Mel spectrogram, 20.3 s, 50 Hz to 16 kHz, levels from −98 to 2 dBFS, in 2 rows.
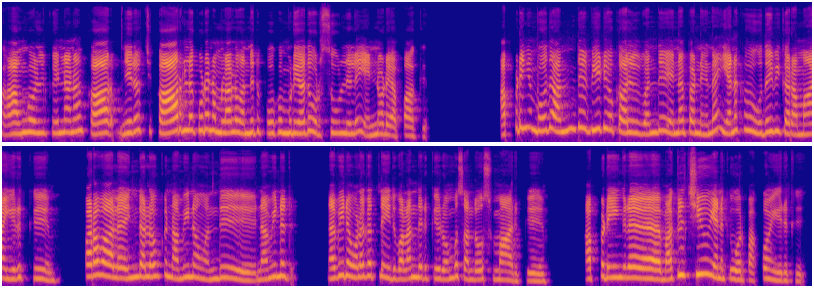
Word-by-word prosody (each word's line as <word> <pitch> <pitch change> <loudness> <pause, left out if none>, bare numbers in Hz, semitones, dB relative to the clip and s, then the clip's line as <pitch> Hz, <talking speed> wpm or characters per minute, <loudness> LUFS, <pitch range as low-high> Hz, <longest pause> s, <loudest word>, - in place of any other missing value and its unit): அவங்களுக்கு 295 0 0
என்னன்னா, 310 +2 +1 0.2
கார் 285 +3 +6 0.2
நிரச்சி 335 +3 -1
கார்ல 355 +6 +7
கூட 365 +2 0
நம்மளால 305 -1 +1
வந்துட்டு 305 +3 -2
போக 290 +2 -4
முடியாத 290 +1 +2
ஒரு 245 - -10
சூழ்நிலை 290 0 -2
என்னுடைய 260 -1 -2
அப்பாக்கு. 225 -3 -6 1.0
அப்டிங்கும் 420 -3 -2
போது 360 +4 -2
அந்த 390 +6 -1 0.2
வீடியோ 395 0 +1
கால் 305 -1 +3 0.2
வந்து 305 +5 -2
என்ன 295 +1 0
பண்ணுதுனா 290 +2 -2 0.2
எனக்கு 365 +4 -2 0.2
உதவிகரமா 275 -5 0 0.2
இருக்கு. 255 -1 -5 0.6
பரவாயில்ல 310 -4 +4
இந்த 295 +2 0
அளவுக்கு 310 +2 -2
நவீனம் 280 0 -2
வந்து 250 +4 -3 0.5
நவீன 300 +5 +1 0.5
நவீன 325 +5 +2
உலகத்துல 315 +2 -1
இது 250 - -6
வளர்ந்து 265 +4 0
இருக்கு. 265 -1 -8
ரொம்ப 265 +6 -4
சந்தோஷமா 230 -1 -4
இருக்கு. 195 +1 -7 0.7
அப்டிங்குற 280 +1 +1 0.5
மகிழ்ச்சியும் 345 +6 +2
எனக்கு 250 -2 -4
ஒரு 225 - -7
பக்கம் 245 +3 -5
இருக்கு. 200 -2 -10
295 Hz, 135 wpm, -23 LUFS, 260-325 Hz, 1.0 s, கார்ல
